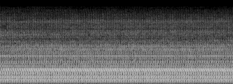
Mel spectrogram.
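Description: Garage piston air compressor with receiver tank running steadily as it pumps the pressure back up, under the hiss of a compressed-air paint spray gun misting liquid.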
